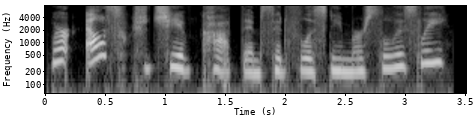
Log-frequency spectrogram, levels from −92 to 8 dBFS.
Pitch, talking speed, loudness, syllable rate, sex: 260 Hz, 170 wpm, -21 LUFS, 6.0 syllables/s, female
